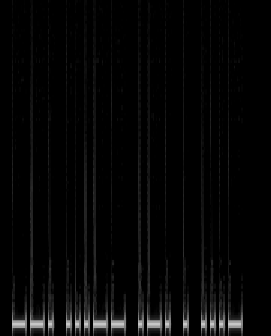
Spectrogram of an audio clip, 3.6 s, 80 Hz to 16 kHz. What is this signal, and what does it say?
Morse code, heard as a keyed tone, about 20 wpm, 700 Hz. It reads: G3REV
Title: DXCC-100 Call Signs - 5 Characters - Repeated 3x - 20wpm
